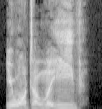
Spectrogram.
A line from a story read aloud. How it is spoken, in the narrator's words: he exclaimed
